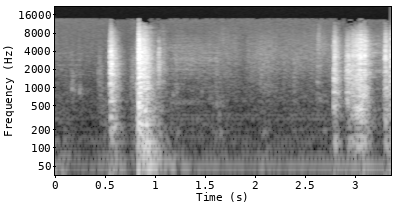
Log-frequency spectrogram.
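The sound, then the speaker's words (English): A door into a drawing room being opened: a couple of sharp wooden knocks and clunks from the latch and frame near the start, then a rattling cluster of handling noise toward the end, moderately loud. “She walks down a hallway, stopping at a door and leaning against the frame, collecting herself before opening the door into the drawing room.”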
